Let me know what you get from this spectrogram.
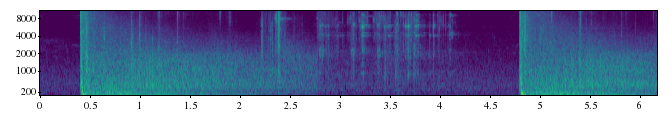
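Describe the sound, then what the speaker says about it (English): A gun fitted with a muzzle brake 2 in ARC Raiders fires two sharp, loud shots a few seconds apart, each followed by a sustained roar, with scattered rattling and clinking tails between them. "Third shot with muzzle brake 2."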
